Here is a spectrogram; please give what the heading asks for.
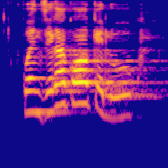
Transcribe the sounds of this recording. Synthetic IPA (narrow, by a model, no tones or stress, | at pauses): k̬ʼwɛnd͡zʱɛk̬ak̬ɔk̬ʼɛloːkʰu̥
